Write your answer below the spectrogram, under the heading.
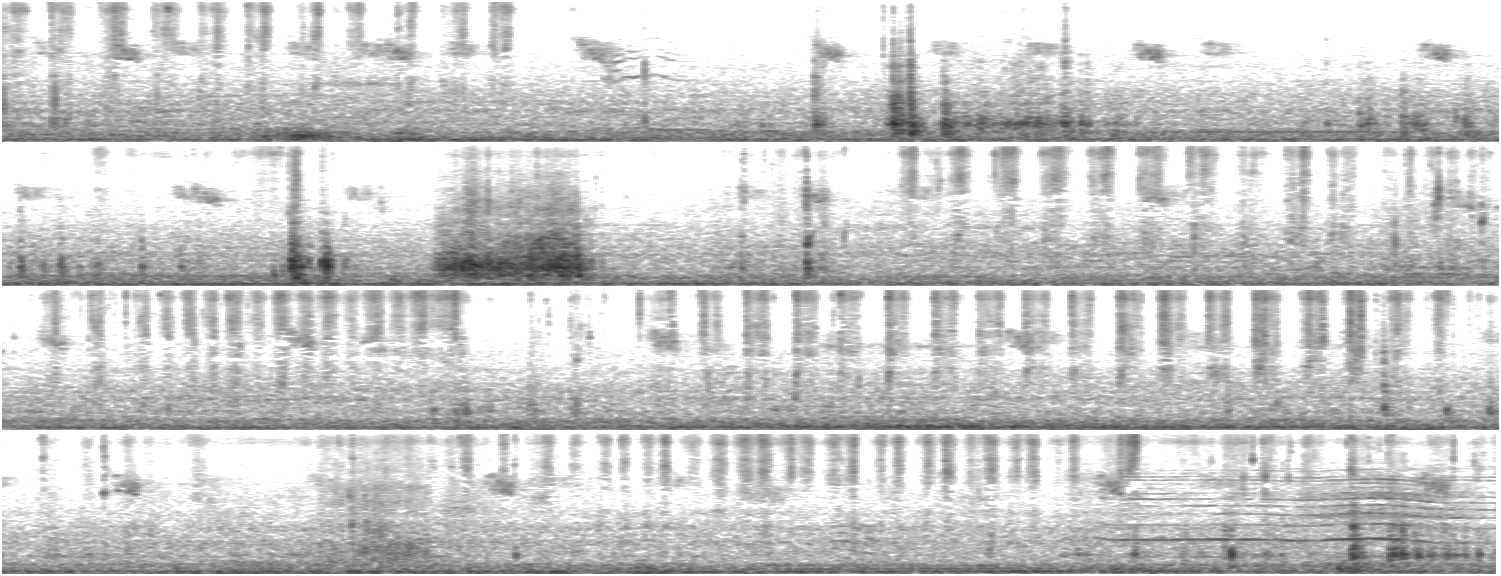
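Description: Paintbrush bristles scrubbing a wet, rough rock in quick strokes and swishing in shallow muddy water, with a few louder strokes, the longest about ten seconds in.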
